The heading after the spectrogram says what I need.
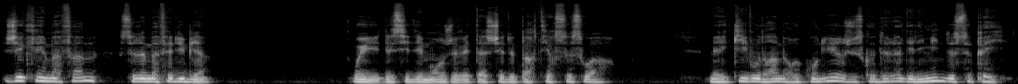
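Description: A man reading a story aloud in the first person, measured and reflective. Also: mid-range voice, warm tone, husky. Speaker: narrator.

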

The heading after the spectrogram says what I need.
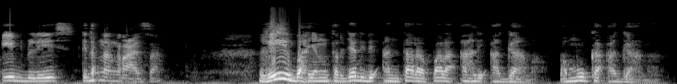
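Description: A man teaching a religious study lecture. He reads classical Arabic text, then explains it in lively casual talk with rhetorical questions. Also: a little high, husky. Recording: dull lo-fi audio recording.

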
